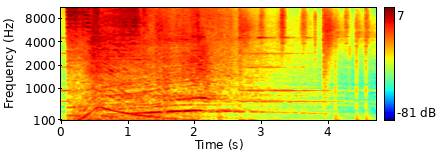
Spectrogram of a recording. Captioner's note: motorbike engine roaring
